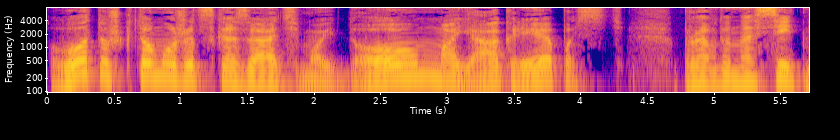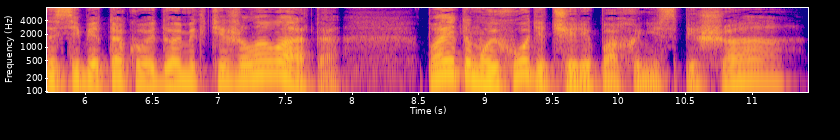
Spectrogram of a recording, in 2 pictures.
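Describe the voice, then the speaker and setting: A man narrating a children's nature tale as an expressive storyteller, confiding and theatrical. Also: medium pitch, a little slow, slightly rough.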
